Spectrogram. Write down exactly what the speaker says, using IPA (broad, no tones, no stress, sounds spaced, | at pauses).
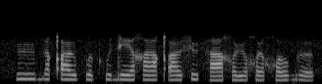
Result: ʉː b e qʼ ɵː kʷ a kʷʰ i d eː χ ɐː qʼ ɵː s ʉ h a χ ʉː χ ʉ χ o ɡ ɵ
